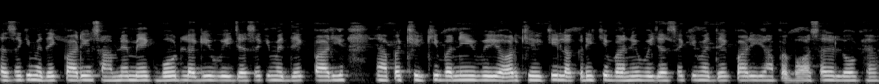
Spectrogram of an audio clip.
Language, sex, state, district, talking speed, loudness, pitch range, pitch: Hindi, female, Bihar, Katihar, 300 wpm, -15 LUFS, 190-200 Hz, 195 Hz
